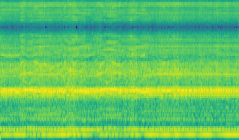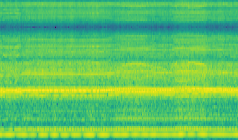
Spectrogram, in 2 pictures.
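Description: DJI Phantom quadcopter's four motors and propellers running steadily in flight, picked up through a GoPro's waterproof case. It sounds like a steady high whine over a low hum, wavering slightly in pitch.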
